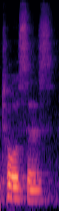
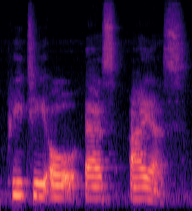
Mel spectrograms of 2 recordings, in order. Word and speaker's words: ptosis: i ATR IST psychiatrist PT pronunciation t medical term ptosis pto s is ptosis the following are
